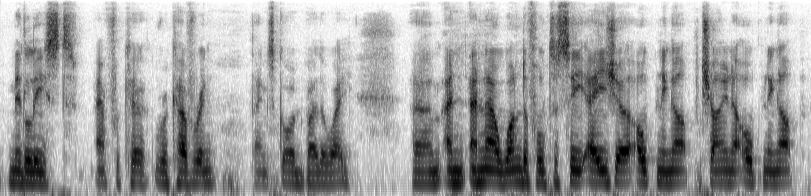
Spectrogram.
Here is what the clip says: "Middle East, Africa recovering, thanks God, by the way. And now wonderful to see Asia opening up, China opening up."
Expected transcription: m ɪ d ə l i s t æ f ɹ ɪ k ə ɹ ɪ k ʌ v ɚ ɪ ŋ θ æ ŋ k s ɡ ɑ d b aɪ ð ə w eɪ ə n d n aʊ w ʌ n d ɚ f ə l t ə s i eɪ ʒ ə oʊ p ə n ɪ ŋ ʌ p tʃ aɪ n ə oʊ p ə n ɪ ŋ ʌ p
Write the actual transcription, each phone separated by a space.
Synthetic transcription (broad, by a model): m ɪ d l i s t æ f ɹ ɪ k ə ɹ ɪ k ʌ v ɚ ɪ ŋ θ æ ŋ k s ɡ ɑ d b aɪ ð ə w eɪ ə n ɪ n aʊ w ʌ n d ɚ f ə l t ə s i eɪ ʒ ə oʊ p ə n ɪ ŋ ʌ p tʃ aɪ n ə oʊ p ə n ɪ ŋ ʌ p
